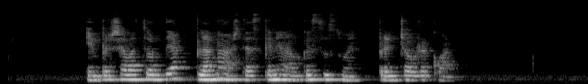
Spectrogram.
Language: Basque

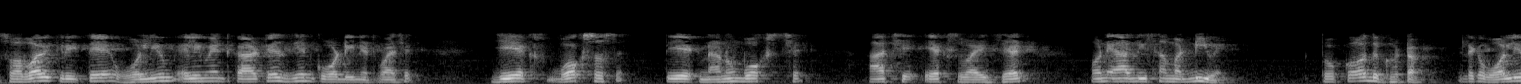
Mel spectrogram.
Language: Gujarati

